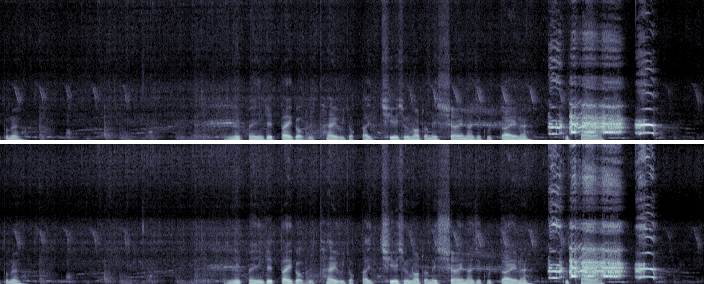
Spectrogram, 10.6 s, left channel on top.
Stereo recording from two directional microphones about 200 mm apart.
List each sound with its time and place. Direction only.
0.1 s speech: 5° right (ahead or behind)
3.5 s speech: centre (ahead or behind)
8.2 s chicken: 35° right (ahead or behind)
